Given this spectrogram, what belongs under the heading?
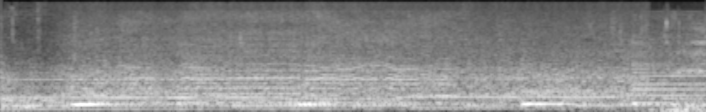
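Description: Honeybees buzzing close by, a steady droning hum with a few louder passes swelling and fading as individual bees fly near, with no voices.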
